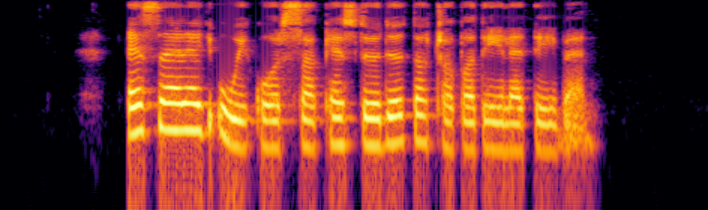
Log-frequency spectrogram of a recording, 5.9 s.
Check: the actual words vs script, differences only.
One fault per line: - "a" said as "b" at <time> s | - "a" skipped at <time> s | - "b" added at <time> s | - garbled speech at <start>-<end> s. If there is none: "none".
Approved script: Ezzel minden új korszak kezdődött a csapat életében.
- "minden" said as "egy" at 1.5 s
